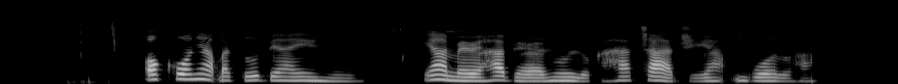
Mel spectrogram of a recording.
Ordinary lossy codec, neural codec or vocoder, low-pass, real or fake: none; none; 7.2 kHz; real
